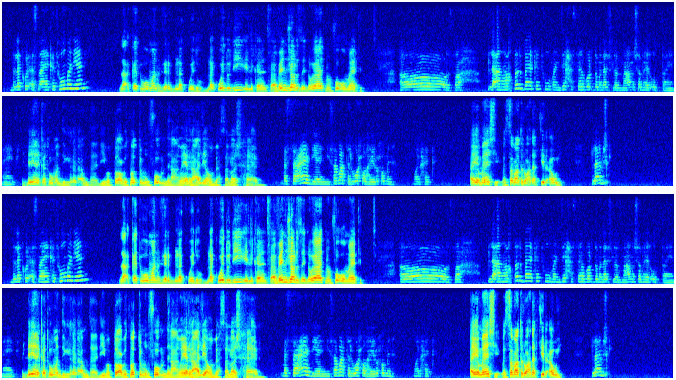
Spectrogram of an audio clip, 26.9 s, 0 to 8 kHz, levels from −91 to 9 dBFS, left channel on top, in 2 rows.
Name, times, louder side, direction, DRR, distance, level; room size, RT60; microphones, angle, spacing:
voice 1, 0.2-1.7 7.6-13.7 19.0-21.3 21.7-22.0 25.2-25.6, right 2 dB, 15° left, 2.0 m, -41 dB
voice 2, 2.4-7.1 13.8-18.6 22.8-24.6, right 6 dB, 65° right, 0.5 m, -23 dB
5.7 x 2.9 x 3.2 m
head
